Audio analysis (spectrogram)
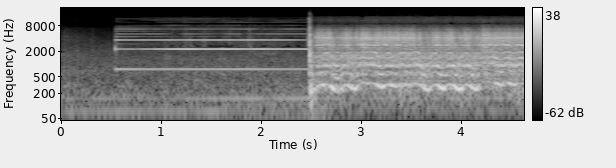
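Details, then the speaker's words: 1965 Ford Thunderbird sitting unused since 1986, first start attempt with starting fluid sprayed in intake: quiet, then a sudden rough, uneven catch wavering about three pulses a second; engine fires briefly on starting fluid only. "I'm going to spray some stuff in here just to see if it'll act like it's going to fire how about that"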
